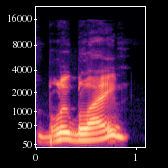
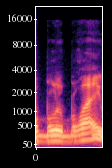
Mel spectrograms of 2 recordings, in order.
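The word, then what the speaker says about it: Bublé: And Michael Blue Blay, pronounced Blue Blay. That's Michael Blue Blay.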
